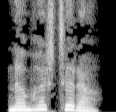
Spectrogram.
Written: ನಭಶ್ಚರ

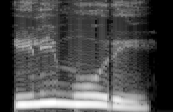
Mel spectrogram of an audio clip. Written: ಇಳಾಮರ

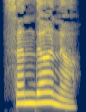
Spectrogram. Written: ಸಂತಾನ

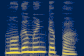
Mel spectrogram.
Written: ಮುಖಮಂಡಪ

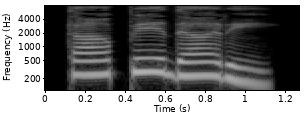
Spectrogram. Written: ದಪ್ತರು

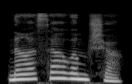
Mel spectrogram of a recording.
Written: ನಾಸಾವಂಶ

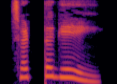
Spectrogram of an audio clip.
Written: ಚಟ್ಟಗೆಯಿ

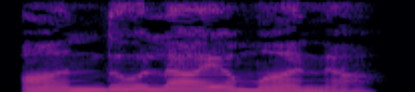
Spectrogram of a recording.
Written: ಆಂದೋಲಾಯಮಾನ

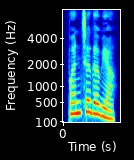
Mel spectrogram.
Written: ಪಂಚಗವ್ಯ

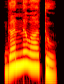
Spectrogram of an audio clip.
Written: ಗನ್ನವಾತು

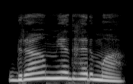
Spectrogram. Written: ಗ್ರಾಮ್ಯಧರ್ಮ

